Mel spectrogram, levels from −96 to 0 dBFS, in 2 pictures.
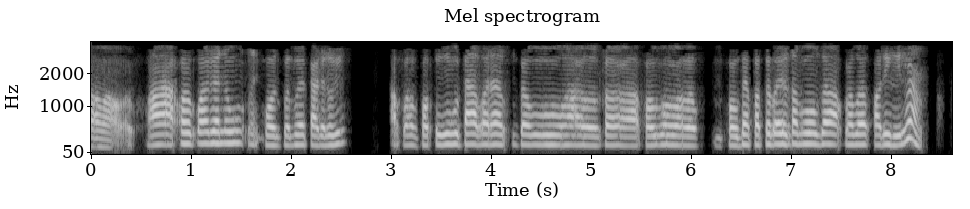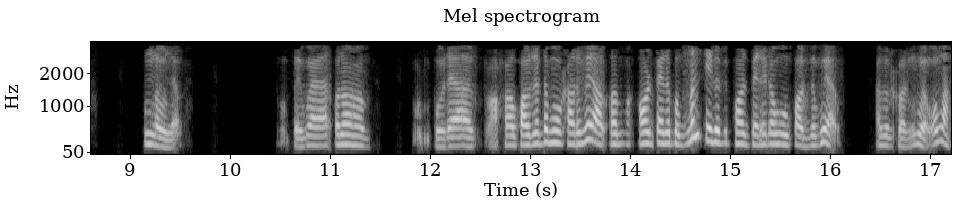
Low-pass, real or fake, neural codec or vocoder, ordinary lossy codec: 3.6 kHz; fake; autoencoder, 44.1 kHz, a latent of 192 numbers a frame, MeloTTS; MP3, 24 kbps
